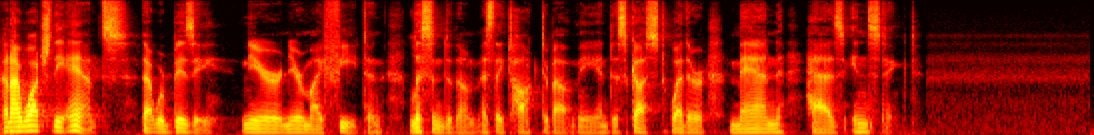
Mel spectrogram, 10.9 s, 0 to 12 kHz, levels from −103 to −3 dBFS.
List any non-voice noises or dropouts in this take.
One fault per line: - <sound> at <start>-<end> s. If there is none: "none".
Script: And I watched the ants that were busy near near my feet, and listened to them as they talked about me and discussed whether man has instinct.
none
